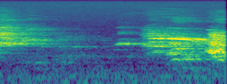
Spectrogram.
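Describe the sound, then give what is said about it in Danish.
Dogs at a kennel whining and howling, a thin wavering cry that grows louder about halfway through and holds to the end, with no voices over it. “Ej, nu hyler de derinde. Nej. Nå, men det skal jo ikke komme radiolytterne til last. At der er nogle hunde, der har det dårligt.”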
